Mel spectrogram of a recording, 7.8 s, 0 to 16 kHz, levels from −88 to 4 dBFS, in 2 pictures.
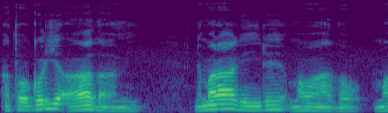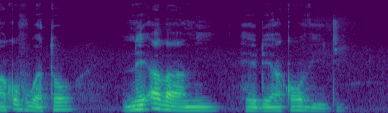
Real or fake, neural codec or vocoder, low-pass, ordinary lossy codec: real; none; 14.4 kHz; none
